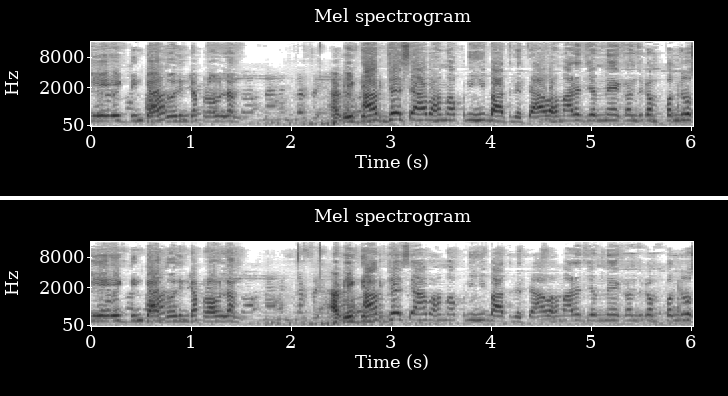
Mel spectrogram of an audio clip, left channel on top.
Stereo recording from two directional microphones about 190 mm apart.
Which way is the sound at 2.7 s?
50° left (ahead or behind).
